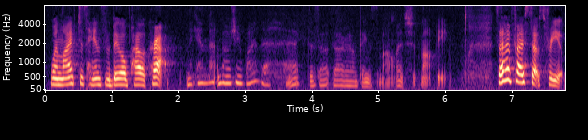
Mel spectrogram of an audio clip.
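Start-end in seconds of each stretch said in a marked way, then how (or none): 2.1-6.0 hushed, unvoiced grumble at the emoji; a whispered gripe to the listener; whispered aside. Real, not acted. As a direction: drop to a conspiratorial whisper. Mock complaint about smiling emoji.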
